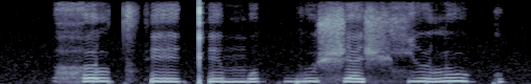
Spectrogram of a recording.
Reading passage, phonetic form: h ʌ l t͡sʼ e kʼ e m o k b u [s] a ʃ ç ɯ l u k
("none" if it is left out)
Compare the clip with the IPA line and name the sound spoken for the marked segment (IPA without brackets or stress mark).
ʃ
